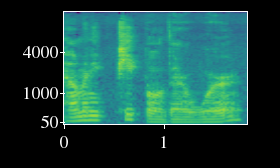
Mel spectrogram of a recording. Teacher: we're going up again with were to show we're not done talking yet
